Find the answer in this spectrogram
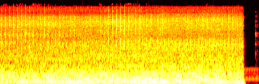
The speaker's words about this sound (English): Outside Lily's mansion, gardeners ride stand-on lawnmowers.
